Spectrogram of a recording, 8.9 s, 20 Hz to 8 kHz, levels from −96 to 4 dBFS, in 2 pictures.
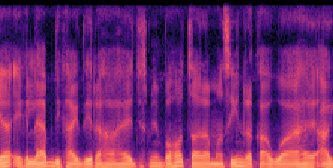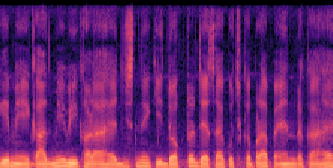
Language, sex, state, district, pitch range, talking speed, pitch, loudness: Hindi, male, Bihar, West Champaran, 120-135 Hz, 200 wpm, 125 Hz, -17 LUFS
